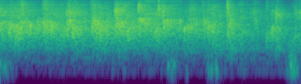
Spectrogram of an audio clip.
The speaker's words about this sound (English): Yeah, we can clap for that.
